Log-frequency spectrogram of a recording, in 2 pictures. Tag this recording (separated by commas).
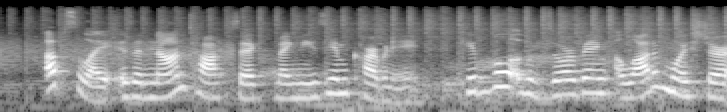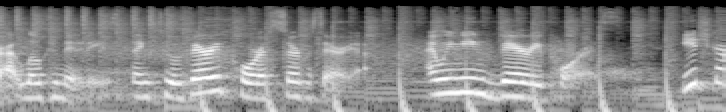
Music, Speech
